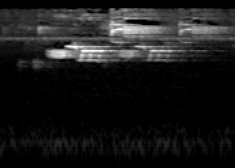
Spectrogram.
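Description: A chickadee gives a thin, high, drawn-out phrase that steps up slightly in pitch, with faint buzzy upper tones, over a low steady background rumble.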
